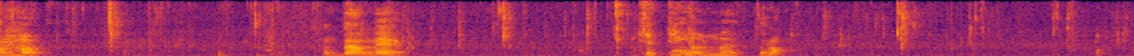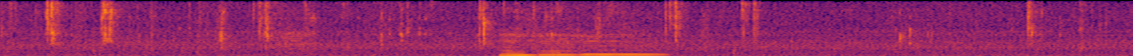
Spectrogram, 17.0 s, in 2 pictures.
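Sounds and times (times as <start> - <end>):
chewing with mouth clicks and crunches: 3.1 - 4.9, 5.8 - 17.0
person humming: 12.2 - 13.6.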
